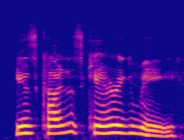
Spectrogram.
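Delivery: high, slow, nervous voice; scared. A narrator's reading. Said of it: "Minato would say".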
